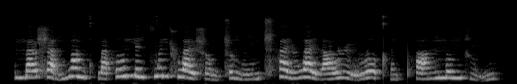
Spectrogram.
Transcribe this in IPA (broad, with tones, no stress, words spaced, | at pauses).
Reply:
mä˧˥ ʂa̰˨˩nmwɑ˥˩ŋkʰwä˩ xɤ˥mjɛ˨nt͡swə˥n ʂwa˥˩ɪ̯ʂɤ̰˨˩ŋʈ͡ʂɤ˥˩ŋli˧˥n ʈ͡ʂʰa˥˧ɪ̯ɻwa˥˩ɪ̯ lɑ˧˥ʊ̯ ɻɻ̩˨˩ lɤ˥˩t̪ʰə˩n pʰɑ˧˥ŋ n̪ɤ˥ŋɕy̰˨˩˦n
